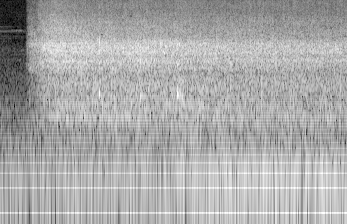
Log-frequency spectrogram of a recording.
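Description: Onion paste dropped into hot oil starts sizzling about half a second in, then keeps up a steady hiss.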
